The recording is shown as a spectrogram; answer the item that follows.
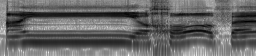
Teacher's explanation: این خافا نون ساکن کے بعد یا تنوین کے بعد حروف یمون میں سے کوئی حرف آ جائے تو دونوں کو آپس میں غننے کے ساتھ ملا دیتے ہیں. اسے کہتے ہیں ادغام بالغنہ.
